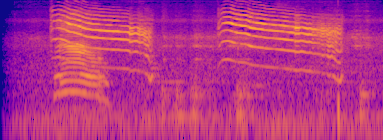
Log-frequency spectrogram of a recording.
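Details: Abandoned kitten crying loudly for milk: two long, high, harmonic meows, each about a second long, falling slightly in pitch, with a short gap between them; faint background hum.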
